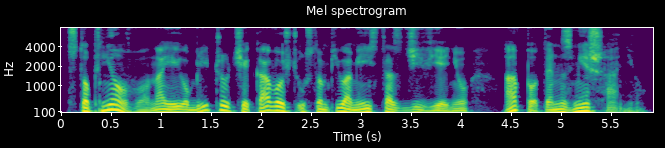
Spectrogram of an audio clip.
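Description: Deep expressive male narrator. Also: unhurried, no room sound, clean studio sound. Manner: expressive, theatrical. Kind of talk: audiobook reading of classic prose.

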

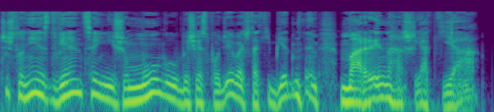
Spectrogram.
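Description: A man's voice: mid-range voice, expressive, a little slow, husky, no echo, clean studio sound, pitched above the performer's own voice. A man voicing an eager young sailor son who speaks earnestly and urgently.

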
